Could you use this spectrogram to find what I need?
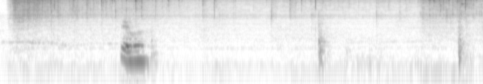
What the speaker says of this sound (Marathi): हे पण शॅलो फ्राय करून घ्यायचं वड्या पण आता फ्राय करून घेते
